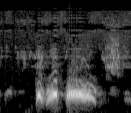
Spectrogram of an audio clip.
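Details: Spotted dove, used in bird luring, gives a clean three-part coo: two short rising notes followed by a drawn-out hollow coo, with a faint distant chirp afterwards.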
